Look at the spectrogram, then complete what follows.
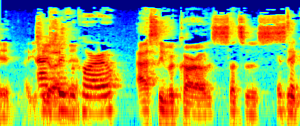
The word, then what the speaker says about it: Ashley Vaccaro: Ashley Vaccaro.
